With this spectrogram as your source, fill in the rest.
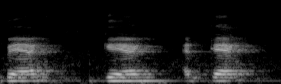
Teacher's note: G is a voiced velar plosive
